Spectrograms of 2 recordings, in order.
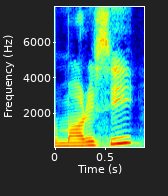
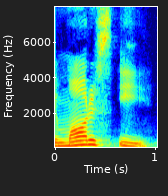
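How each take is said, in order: First: The final E is run into the word. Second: The final E is said as its own syllable. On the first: The speaker calls it wrong. "Instead of Marcy or Marisi" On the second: The speaker calls it right. "we're gonna pronounce it by itself and say Maris E"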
